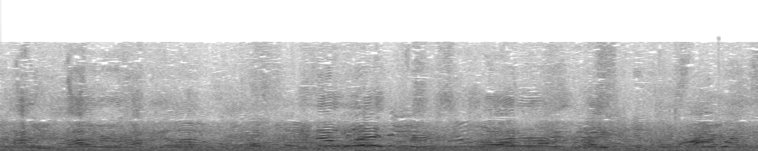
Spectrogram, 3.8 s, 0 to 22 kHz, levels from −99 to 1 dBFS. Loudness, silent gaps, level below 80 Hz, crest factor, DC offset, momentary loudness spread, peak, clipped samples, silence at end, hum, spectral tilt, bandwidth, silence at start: -24 LUFS; none; -42 dBFS; 18 dB; under 0.1%; 7 LU; -6 dBFS; under 0.1%; 0 s; none; -4 dB/octave; 16 kHz; 0 s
